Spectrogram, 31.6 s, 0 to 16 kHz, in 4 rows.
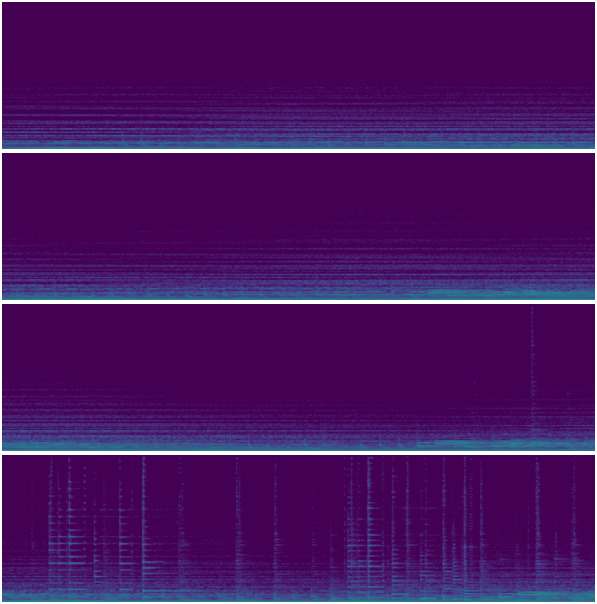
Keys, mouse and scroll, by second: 0.2 click, 1.5 click, 2.5 click, 5.5 click, 6.7 click, 8.7 middle click, 11.0 F12, 11.0 Escape, 15.2 click, 17.0 click, 17.9 middle click, 20.1 click, 20.3 click, 20.5 click, 20.8 click, 21.0 click, 21.3 click, 22.2 middle click, 24.0 click, 24.5 click, 26.5 F12, 30.7 click.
